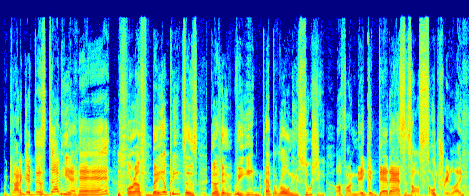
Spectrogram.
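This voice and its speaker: A man voicing a seven-foot gray male orc warehouse worker who is gruff, crude and shouts a lot. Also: sits high, lively intonation, a little slow, voice pushed up, full character voice. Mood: yelling.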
